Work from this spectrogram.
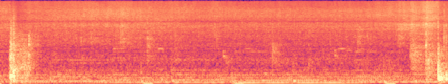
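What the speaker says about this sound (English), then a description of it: "We're cooking the bacon so that it stiffens up, and then it kind of forms around the shrimp" Bacon-wrapped shrimp searing in a hot pan, a loud, continuous close sizzle and spatter of fat with no talking.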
